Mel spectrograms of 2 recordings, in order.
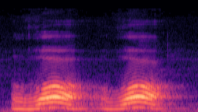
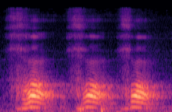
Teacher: kalau huruf ghin tidak usah ngorok seperti huruf kha. Dia lebih halus bacanya. Gho. Dan perlu diperhatikan kalau baca huruf ghin itu bukan huruf qalqalah.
